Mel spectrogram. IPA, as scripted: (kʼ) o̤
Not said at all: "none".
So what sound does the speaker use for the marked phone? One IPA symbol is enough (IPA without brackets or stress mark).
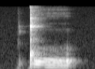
ǃ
